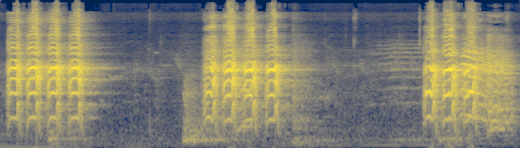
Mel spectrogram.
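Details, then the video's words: A young parrot being hand-tamed screeches in three bursts. Each burst holds four or five rapid, grating pulses, separated by short silences. "natural funny parrot sound"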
